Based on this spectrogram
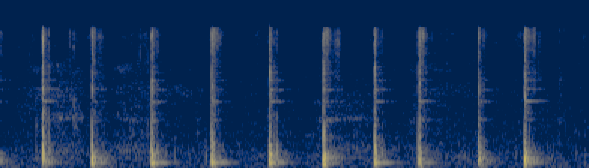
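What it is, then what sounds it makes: Hollow inflatable vinyl ball. Fingertips tap the surface of a rainbow-coloured, hollow inflatable vinyl play ball held in one hand close up. About a dozen evenly spaced, soft, dull thumps are heard, each with a low, hollow body and a brief bright edge that dies away almost at once.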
